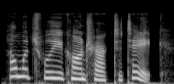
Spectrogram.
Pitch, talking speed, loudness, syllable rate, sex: 265 Hz, 240 wpm, -16 LUFS, 4.7 syllables/s, female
